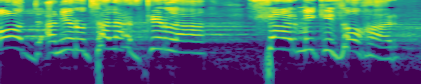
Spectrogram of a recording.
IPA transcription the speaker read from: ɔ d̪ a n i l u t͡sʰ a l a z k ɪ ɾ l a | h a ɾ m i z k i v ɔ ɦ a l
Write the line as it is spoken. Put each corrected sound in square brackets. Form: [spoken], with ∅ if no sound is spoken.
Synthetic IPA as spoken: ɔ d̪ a n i [ɾ] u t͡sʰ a l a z k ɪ ɾ l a | [s] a ɾ m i [∅] k i [z] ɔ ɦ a [ɾ]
